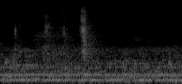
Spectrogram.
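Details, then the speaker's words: Samsung top-load automatic washing machine after fixing a 5E error (no drain, no spin), restarted on spin: water drains, then an even, steady motor hum as the drum spins, no knocking or grinding; error cleared, running properly. "ये चल गई है। ये कैमरे से अगर आप नज़र आ सके, ये देखें अंदर स्पिन कर रही है और ये चल गई है, और इसका 5E का एरर ख़त्म हो गया है।"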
